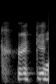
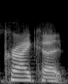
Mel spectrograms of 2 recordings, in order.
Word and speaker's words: Cricket: And I guess Jerry pointed it out to me that the logo has antennas, so it obviously is pronounced cricket.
